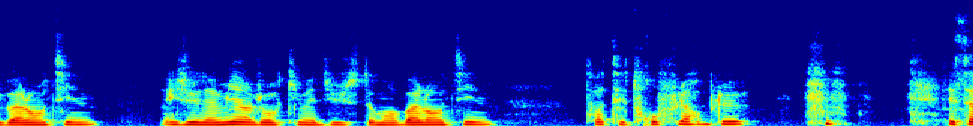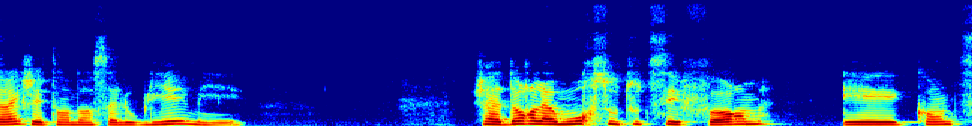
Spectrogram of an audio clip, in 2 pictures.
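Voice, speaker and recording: A woman in a casual reflective monologue as a podcast host, musing and rambling, often laughing. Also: medium pitch. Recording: slightly dull lo-fi recording.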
